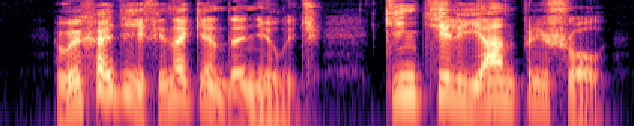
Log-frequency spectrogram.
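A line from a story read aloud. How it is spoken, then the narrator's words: Cheered-up voice. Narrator (Russian): повеселевшим голосом сказала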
